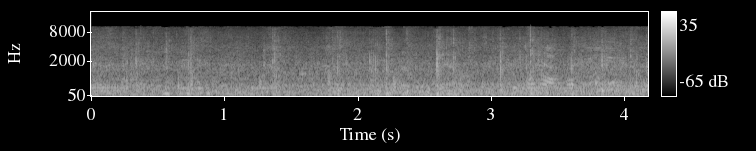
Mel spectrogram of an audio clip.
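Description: Busy street ambience: indistinct voices of passers-by and many quick footsteps clicking on paving.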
